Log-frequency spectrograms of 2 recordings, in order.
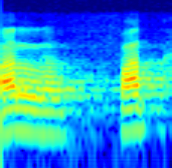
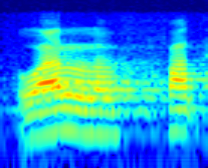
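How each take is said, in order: No difference in how they are said.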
